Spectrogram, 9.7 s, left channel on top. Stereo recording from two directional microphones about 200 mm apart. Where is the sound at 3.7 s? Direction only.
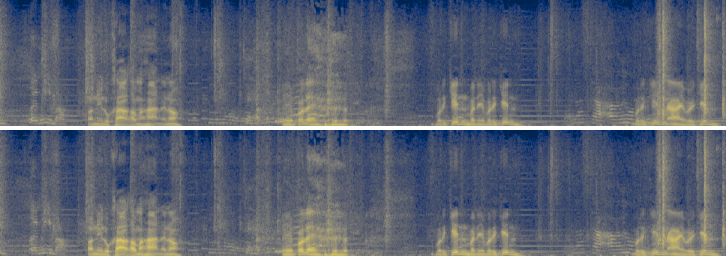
5° left (ahead or behind).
